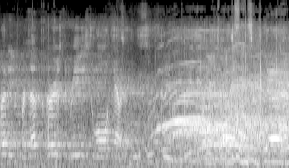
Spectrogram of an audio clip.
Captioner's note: cheers & applause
